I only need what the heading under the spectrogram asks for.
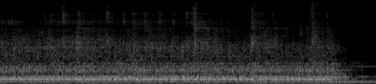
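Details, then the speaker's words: Late-1980s LiftMaster 1050-6 garage door opener with a loose chain: steady, coarse motor drone with a rough buzzing edge until it stops; noisy off the rail and due for a rebuild. "It's definitely more so off the rail that you can hear how bad this thing really sounds. So it's probably fine to put it on doors. It just will need to be rebuilt at some point if I want it to sound normal."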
